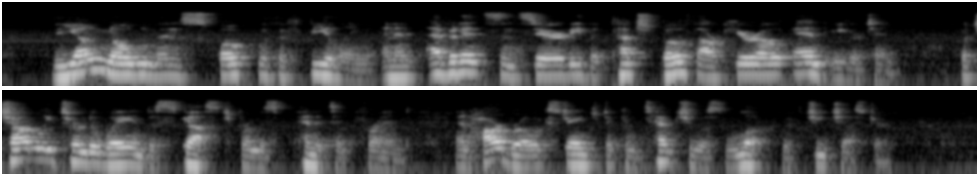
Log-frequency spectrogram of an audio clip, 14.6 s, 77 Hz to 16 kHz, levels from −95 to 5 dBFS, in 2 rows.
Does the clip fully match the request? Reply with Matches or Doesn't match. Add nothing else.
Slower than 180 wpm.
Matches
